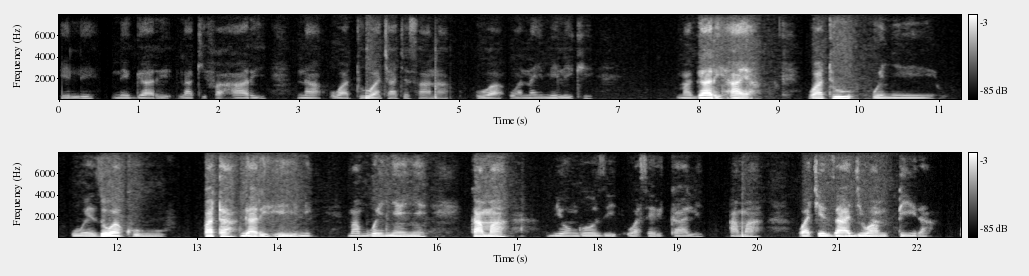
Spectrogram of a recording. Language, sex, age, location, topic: Swahili, male, 18-24, Nakuru, finance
